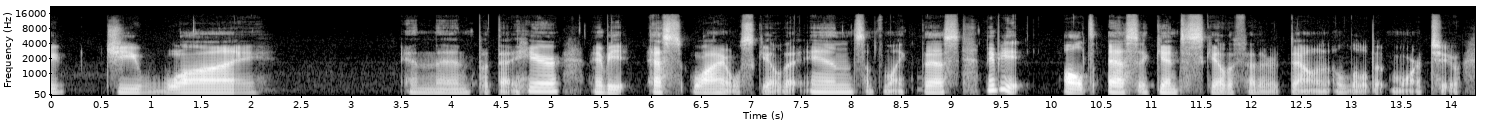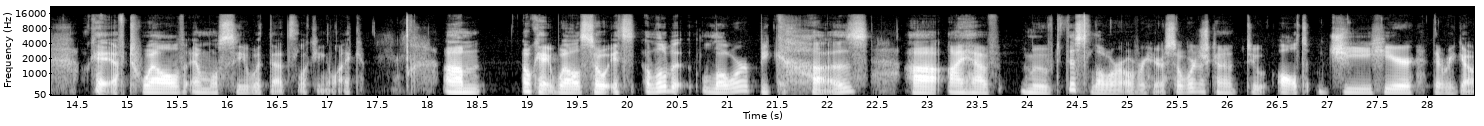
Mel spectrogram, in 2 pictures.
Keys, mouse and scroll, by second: 5.6 s, 10.5 alt+s, 15.1 F12, 22.8 click, 27.1 alt+g.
